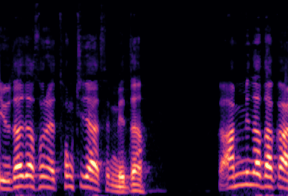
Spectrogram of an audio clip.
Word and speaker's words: 암미나답: 암미나답과 아미나답은 히브리식 발음과 헬라식 발음의 차이고요.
